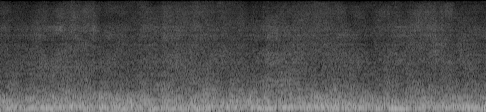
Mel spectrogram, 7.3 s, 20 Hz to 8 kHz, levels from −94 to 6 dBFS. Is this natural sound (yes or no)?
no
